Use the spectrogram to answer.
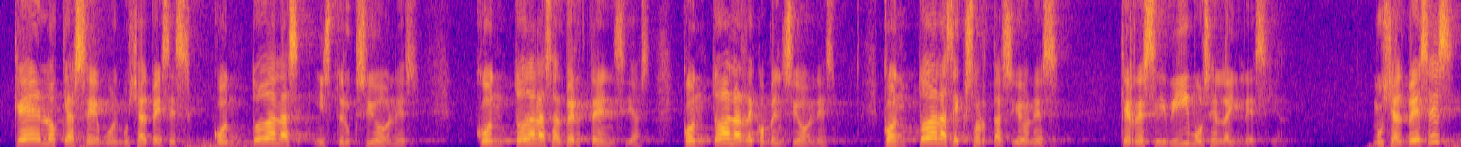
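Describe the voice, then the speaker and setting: Slow-preaching pastor, man. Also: fairly high pitch, long reverb tail. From Colombia. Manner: slow, deliberate preaching, repeating key words for emphasis. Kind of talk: sermon. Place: church sanctuary.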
